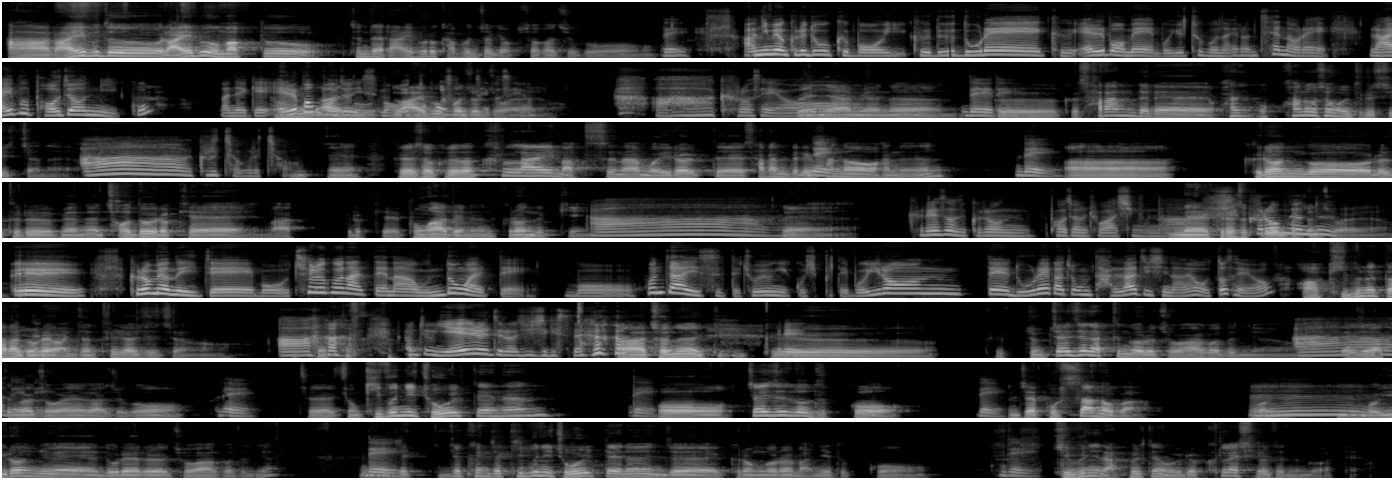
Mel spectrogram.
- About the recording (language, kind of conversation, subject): Korean, podcast, 요즘 자주 듣는 노래가 뭐야?
- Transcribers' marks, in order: other background noise; gasp; other noise; tapping; laugh; laughing while speaking: "따"; laugh; laughing while speaking: "주시겠어요?"; laugh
